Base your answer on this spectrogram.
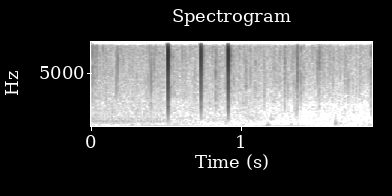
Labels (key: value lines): label: biophony, croak
recorder: SoundTrap 500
